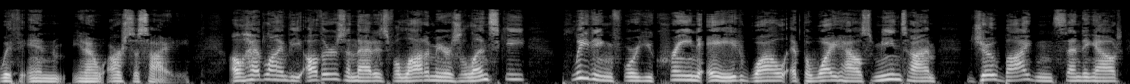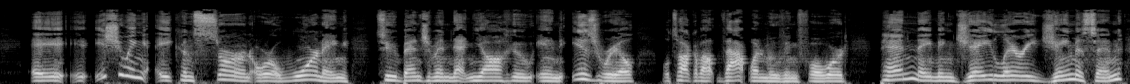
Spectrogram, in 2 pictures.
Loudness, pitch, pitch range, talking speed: -15 LUFS, 175 Hz, 160-200 Hz, 140 wpm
